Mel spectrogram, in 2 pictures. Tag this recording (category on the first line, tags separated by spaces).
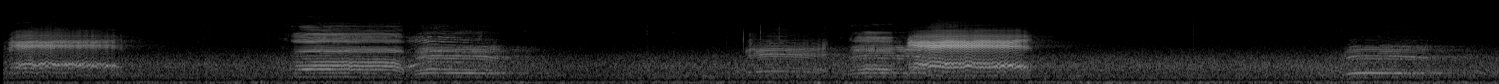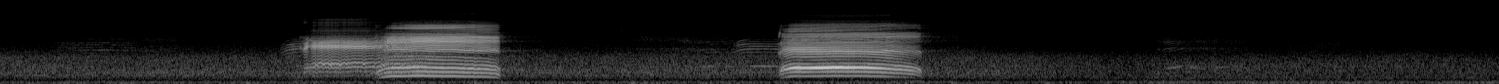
Sound effects > Animals
field-recording skyline city park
